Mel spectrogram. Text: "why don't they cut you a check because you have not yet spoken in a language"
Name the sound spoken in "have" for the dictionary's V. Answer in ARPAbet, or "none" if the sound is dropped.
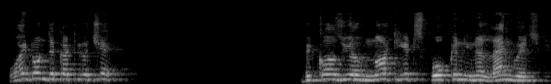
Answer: V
